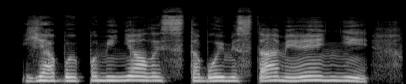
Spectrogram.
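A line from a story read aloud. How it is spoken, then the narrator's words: Whisper. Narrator (Russian): прошептала Полли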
